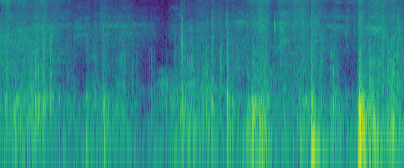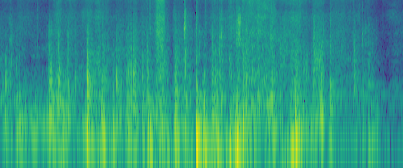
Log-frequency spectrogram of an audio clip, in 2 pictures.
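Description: Latex balloons being grabbed, hugged and batted about by a capuchin monkey: a run of irregular soft thumps and rubbing knocks, busiest and loudest in the second half.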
